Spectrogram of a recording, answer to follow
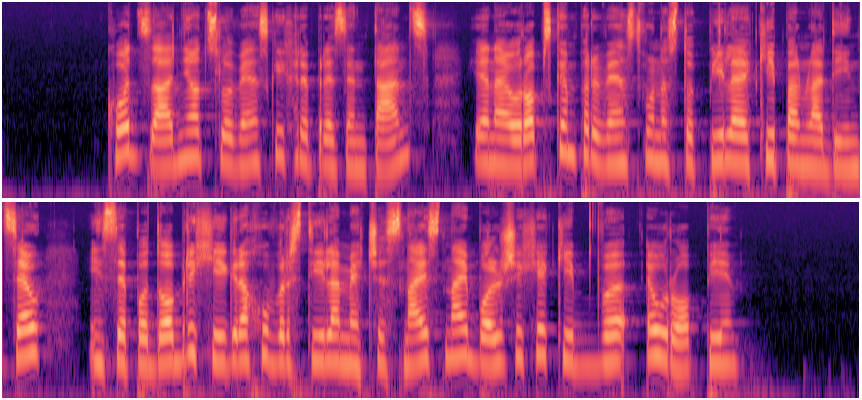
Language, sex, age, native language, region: Slovenian, female, 18-29, Slovenian, Coastal Karst region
